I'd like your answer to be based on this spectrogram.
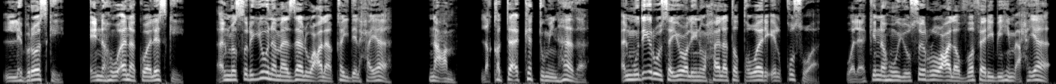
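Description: A man acting out a fierce, high-strung male intelligence officer in a spoken story. He barks his words with harsh, commanding urgency, and the voice is dry and close. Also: brisk, no room sound, close to an everyday voice. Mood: menacing.

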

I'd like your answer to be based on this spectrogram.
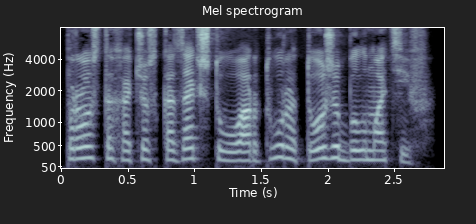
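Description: A woman's voice: mid-range voice, fairly even intonation, a little fast, lightly acted. A woman voicing a touchy, defensive young man with curt, sulky replies in an audiobook reading.

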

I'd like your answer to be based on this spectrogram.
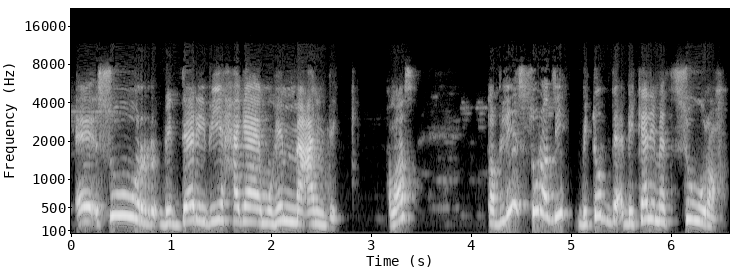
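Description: An Egyptian woman with a fairly high voice teaches a religious lesson to women at a brisk clip. She poses questions and answers them herself, slowing down to stretch out the key words. The recording sounds dull and lo-fi. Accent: Egyptian Arabic. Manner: explains with rhetorical questions and checks "right?". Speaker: Quran teacher.

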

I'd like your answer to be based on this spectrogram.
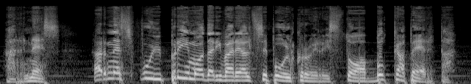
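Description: With soft music in the background, the actor's high, sing-song voice moves at a moderate pace, sounding excited and fervent. He portrays a bitter, half-mad village man recounting his tale in a theatrical radio drama monologue that veers between hushed confiding and fervent declaiming.

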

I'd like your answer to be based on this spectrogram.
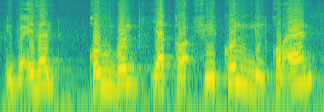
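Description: A man's voice: on the high side, expressive, dark tone, rough recording. Egyptian sheikh quizzing his students. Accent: Egyptian Arabic. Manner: quizzes students with fill-in-the-blank questions; slow, drawn-out recitation of verses. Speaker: sheikh teaching Quran recitation. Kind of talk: classroom lesson.

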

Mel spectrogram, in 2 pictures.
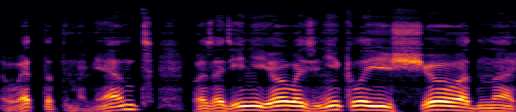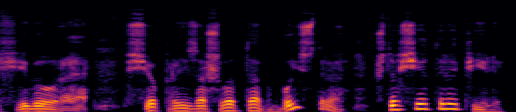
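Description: Male audiobook narrator, measured, animated pitch, dry booth. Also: no room sound.

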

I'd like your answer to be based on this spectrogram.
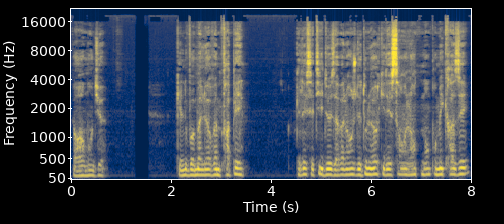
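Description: A man's voice: medium pitch, level tone, normal speed, creaky, pauses often, mellow, slightly rough. A man reading an audiobook, voicing a proud, hot-tempered young country squire in raised, urgent outbursts. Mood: anguished.

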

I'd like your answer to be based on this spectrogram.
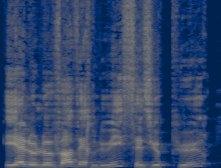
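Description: A man reading a classic novel aloud as an audiobook, measured and expressive with dramatic pauses. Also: sits high. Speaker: audiobook reader.

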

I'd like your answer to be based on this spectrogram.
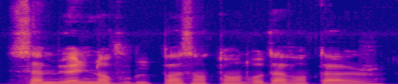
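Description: A man narrating a classic novel in a steady, dramatic reading. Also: low voice, unhurried, no echo, highs cut off. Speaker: audiobook narrator. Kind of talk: scripted narration.

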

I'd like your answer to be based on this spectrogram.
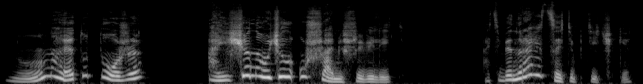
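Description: A woman's voice: medium pitch, huge pitch swings, moderate pace, dry recording, studio quality, voice pushed up. A woman voicing a glum, hungover young male elf prince who sighs and complains plaintively. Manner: plaintive, sighing.

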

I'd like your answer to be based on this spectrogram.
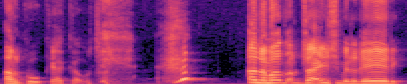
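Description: A man's voice: sits high, fairly quick, sharp tone. An actor with an Egyptian accent playing Shamis, a rich, devoted husband who pleads with his wife in a radio drama. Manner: pleading, eager, talks over his wife.

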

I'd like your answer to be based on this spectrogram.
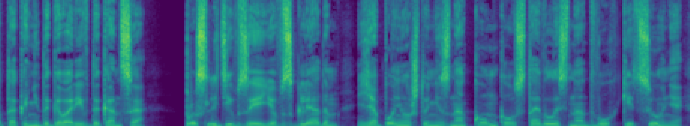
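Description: Low-voiced male audiobook narrator. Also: no echo, clean studio sound. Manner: steady, even storytelling. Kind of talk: first-person fantasy audiobook narration.

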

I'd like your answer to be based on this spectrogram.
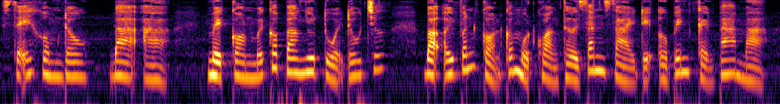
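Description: A woman's voice: lowish voice, expressive, moderate pace, darkish tone. A woman voicing an emotional young mother in an audiobook, talking in an earnest, pleading way.

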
